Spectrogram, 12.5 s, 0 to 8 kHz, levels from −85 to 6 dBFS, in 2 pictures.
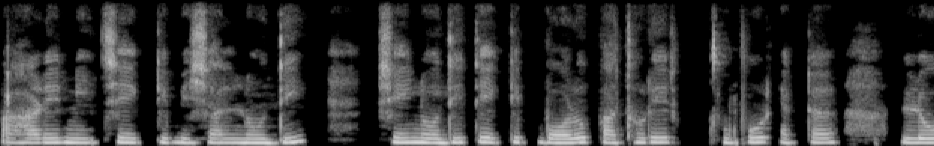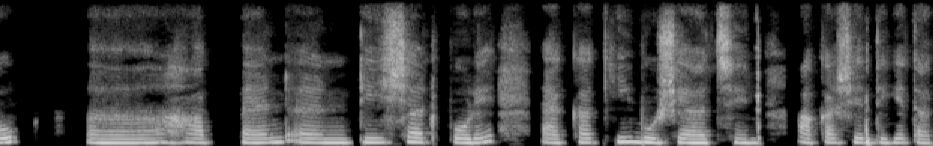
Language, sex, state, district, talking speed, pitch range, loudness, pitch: Bengali, female, West Bengal, Dakshin Dinajpur, 110 wpm, 220-245 Hz, -17 LUFS, 230 Hz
